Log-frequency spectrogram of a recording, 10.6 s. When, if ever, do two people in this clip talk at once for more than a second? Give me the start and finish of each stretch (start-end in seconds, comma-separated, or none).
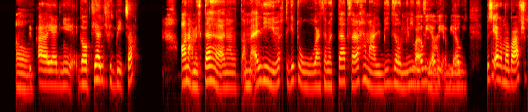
8.0-9.3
